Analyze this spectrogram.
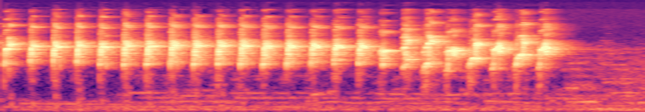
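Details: Caged female fighter lovebird with a rough, speedy voice sings a quick run of coarse, high chirps, around six each second. The notes grow slightly more varied near the end, then stop abruptly, leaving quiet.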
